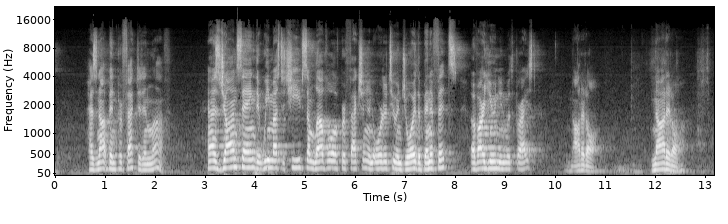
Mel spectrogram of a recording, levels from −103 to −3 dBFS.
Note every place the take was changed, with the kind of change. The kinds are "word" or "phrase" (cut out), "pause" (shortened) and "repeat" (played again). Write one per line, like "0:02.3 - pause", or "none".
none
